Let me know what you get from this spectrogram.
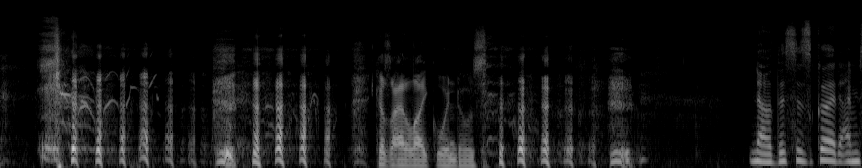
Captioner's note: laughing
